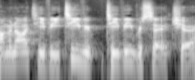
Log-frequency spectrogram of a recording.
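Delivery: plain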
